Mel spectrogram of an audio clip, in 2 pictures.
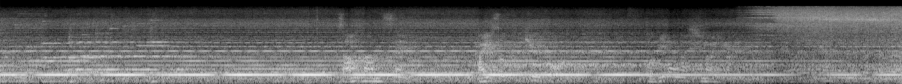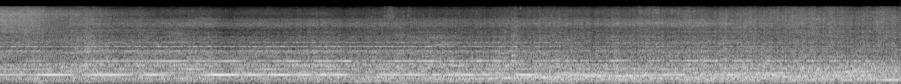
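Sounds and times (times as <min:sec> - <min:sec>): electric train rumble: 0:00.0 - 0:18.0.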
